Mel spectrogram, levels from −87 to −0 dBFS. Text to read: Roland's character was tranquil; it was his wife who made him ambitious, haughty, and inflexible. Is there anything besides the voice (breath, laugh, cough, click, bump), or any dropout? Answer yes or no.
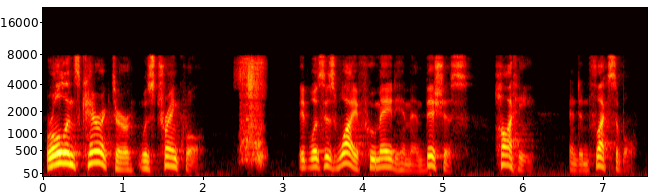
yes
